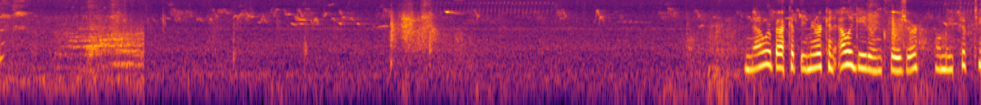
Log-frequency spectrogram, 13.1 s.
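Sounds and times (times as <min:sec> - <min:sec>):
small birds chirping: 0:00.0 - 0:00.5, 0:01.4 - 0:13.0
rough bird call: 0:00.0 - 0:02.0.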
